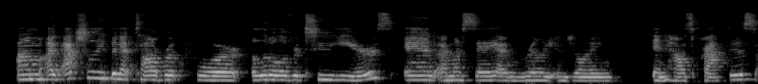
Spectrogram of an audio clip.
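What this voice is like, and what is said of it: American accent. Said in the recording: “I'm from America, if you could not tell by my accent.”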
